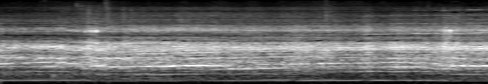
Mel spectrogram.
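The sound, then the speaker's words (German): Car engine in an iPad racing video game played from the cockpit view with automatic throttle: a steady, droning engine tone that holds a constant level throughout, with no talk over it. “Er gibt automatisch Gas und du bremst nur, ja? Wir haben die Cockpit-Perspektive, die beim iPad auch total Sinn macht.”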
